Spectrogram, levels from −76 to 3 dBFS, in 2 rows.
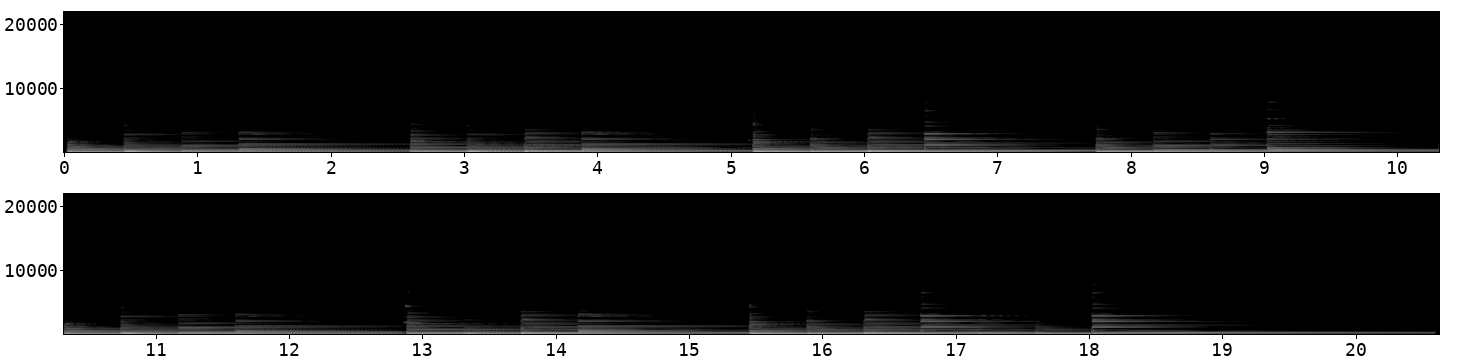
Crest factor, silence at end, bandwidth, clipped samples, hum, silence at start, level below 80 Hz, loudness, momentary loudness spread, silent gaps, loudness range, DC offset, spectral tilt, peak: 16 dB; 0 s; 7 kHz; under 0.1%; none; 0 s; -68 dBFS; -39 LUFS; 14 LU; none; 4 LU; under 0.1%; -9.5 dB/octave; -22 dBFS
